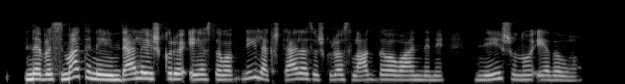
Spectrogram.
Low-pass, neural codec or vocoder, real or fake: 7.2 kHz; none; real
